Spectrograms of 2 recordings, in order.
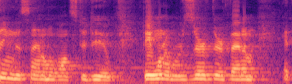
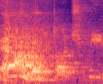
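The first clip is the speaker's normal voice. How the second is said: "Ah, don't touch me" higher and louder, a hammed-up snake cry; voicing the snake; 10 semitones higher, 6 dB louder than usual. Keeper hams up the snake's warning, higher and louder. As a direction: push "don't touch me" up into a mock yelp. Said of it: "Doesn't want to be messed with".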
